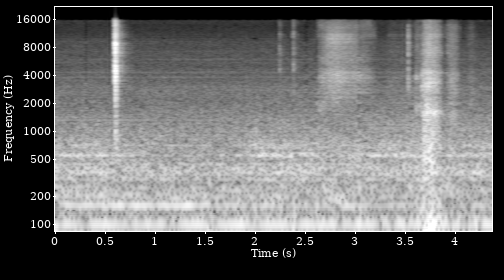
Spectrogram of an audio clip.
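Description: Quiet room tone with a steady low hum, broken by one sharp click just over half a second in, then two short breathy nasal exhales close to a headset microphone near the end.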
